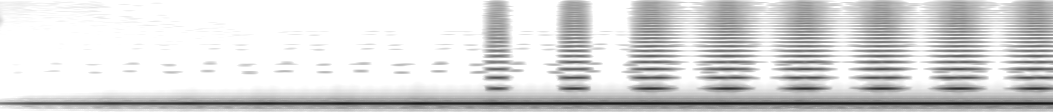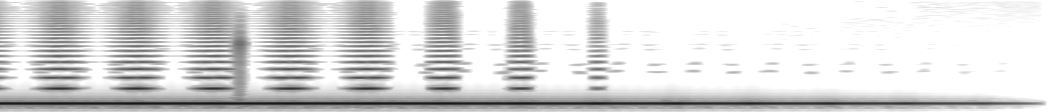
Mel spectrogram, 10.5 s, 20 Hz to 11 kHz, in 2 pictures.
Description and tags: Generate Tone (200 Hz) waveform Sine. Fade in. Fade out.Change frequency (2.6 Hz) and add resonance (7). Standardize everything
